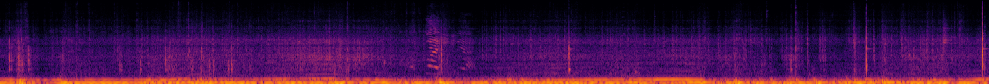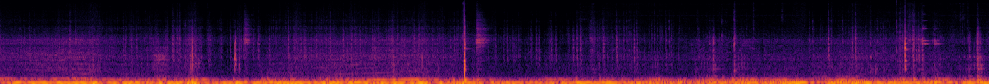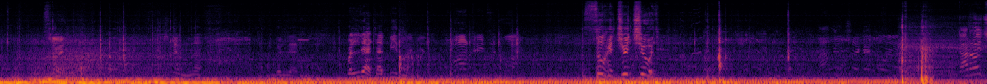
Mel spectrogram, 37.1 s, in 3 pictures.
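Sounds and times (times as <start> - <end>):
off-road vehicle engine running: 0.0 - 37.0
sharp knocks: 36.0 - 36.8.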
